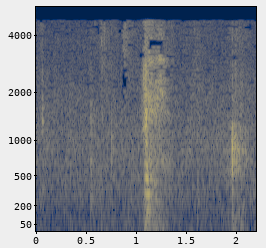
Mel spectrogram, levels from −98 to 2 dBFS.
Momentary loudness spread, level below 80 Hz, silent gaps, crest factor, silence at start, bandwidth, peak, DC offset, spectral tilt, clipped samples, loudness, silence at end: 18 LU; -58 dBFS; none; 28 dB; 0 s; 5 kHz; -2 dBFS; under 0.1%; -4.5 dB/octave; under 0.1%; -27 LUFS; 0 s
